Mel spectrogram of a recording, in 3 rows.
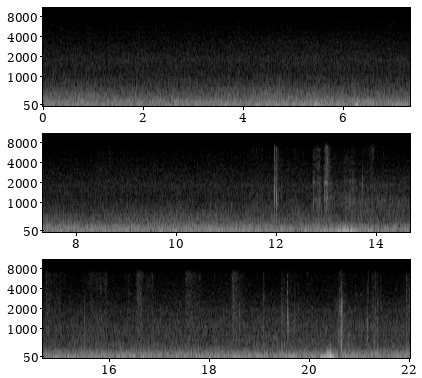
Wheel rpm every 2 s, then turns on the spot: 0, 0, 0, 0, 0, 0, 0, 0, 0, 0, 0.
none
